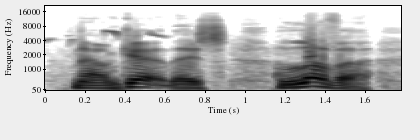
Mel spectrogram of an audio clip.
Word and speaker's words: Lover: called now get this lover l.o.v.e are technically pronounced all over but at this time of the year when Valentine is absolutely swinging we call it lover and you'll see that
